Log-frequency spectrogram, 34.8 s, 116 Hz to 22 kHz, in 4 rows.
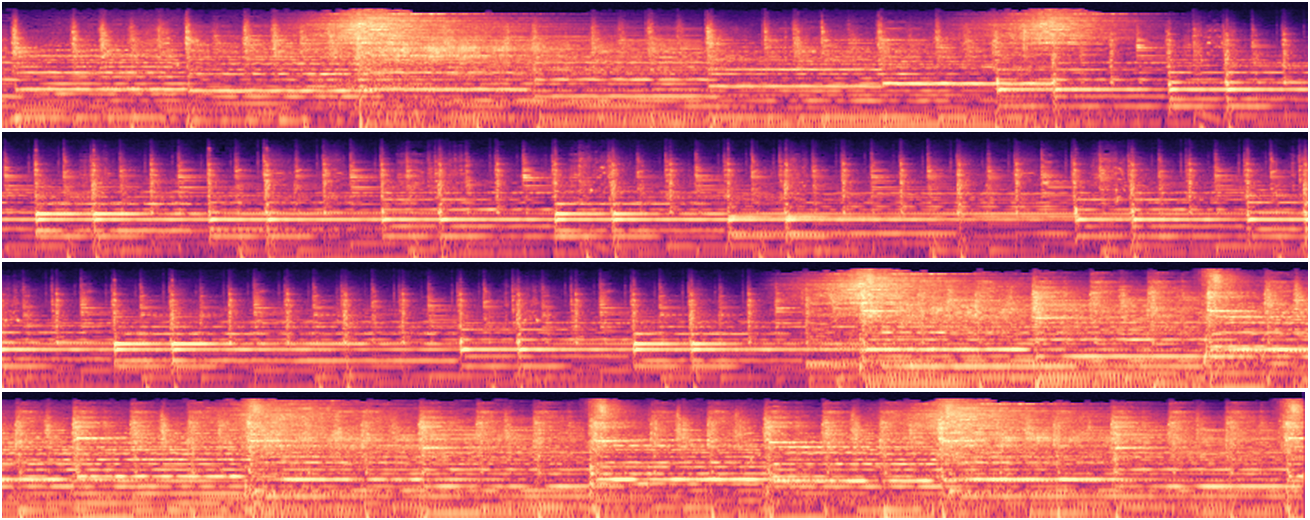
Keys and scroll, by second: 5.9-6.6 typing, 8.5 BackSpace, 8.6 BackSpace, 8.8 Return.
